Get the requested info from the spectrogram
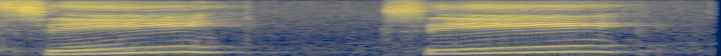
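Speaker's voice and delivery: gloat, high and loud; triumphant. Real, not acted. Proving to friend the accent is good, gloating.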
